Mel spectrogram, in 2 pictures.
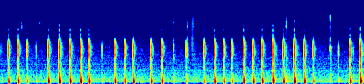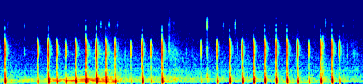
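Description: A pen tip hatches lines across a flat, solid acrylic (plexiglass) sheet, producing a rapid, steady series of short, sharp ticks with almost no ring. Around the middle, a softer, lower scratching swell rises under the ticks before they continue crisp and evenly paced to the end.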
